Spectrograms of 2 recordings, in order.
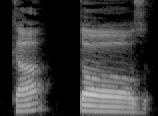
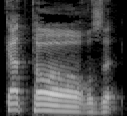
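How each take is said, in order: First: "quatorze" split into qua... torze; syllable by syllable. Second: Said in the usual way. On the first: Shown as a demonstration. Checking word for sound by syllables.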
